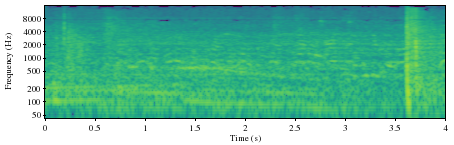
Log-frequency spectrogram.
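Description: A single sharp, loud bang, like a blast or gunshot, comes a little before the end, over a background of voices and street noise.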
